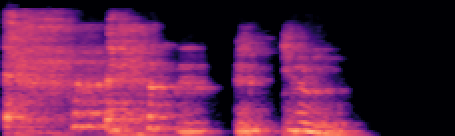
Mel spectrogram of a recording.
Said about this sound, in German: Und Achtung, Husten.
